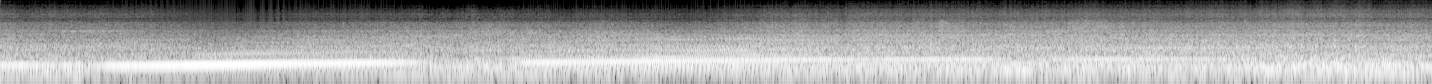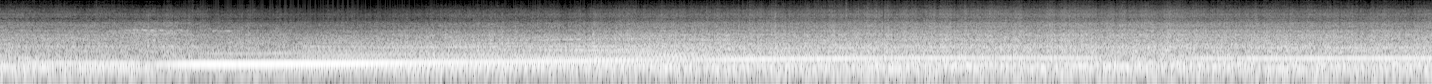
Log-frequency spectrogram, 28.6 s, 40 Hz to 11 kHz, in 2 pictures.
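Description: Chevrolet Corvette V8 engine heard from inside the car, pulling in fourth gear at part throttle. The pitch rises as the car accelerates out of the corners, drops briefly where the driver lifts about 4 and 15 seconds in, and holds steady through the last few seconds.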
